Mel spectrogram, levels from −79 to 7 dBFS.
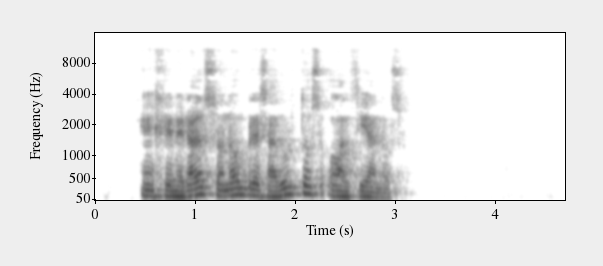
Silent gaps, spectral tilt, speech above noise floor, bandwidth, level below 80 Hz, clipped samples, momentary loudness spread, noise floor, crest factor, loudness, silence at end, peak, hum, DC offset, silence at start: none; -6.5 dB/octave; 58 dB; 11.5 kHz; -56 dBFS; under 0.1%; 9 LU; -82 dBFS; 18 dB; -25 LUFS; 1.65 s; -8 dBFS; none; under 0.1%; 0.45 s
